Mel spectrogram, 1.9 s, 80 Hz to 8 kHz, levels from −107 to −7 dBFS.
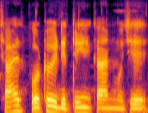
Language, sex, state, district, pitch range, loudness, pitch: Hindi, male, Bihar, Saran, 110-130 Hz, -16 LUFS, 115 Hz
